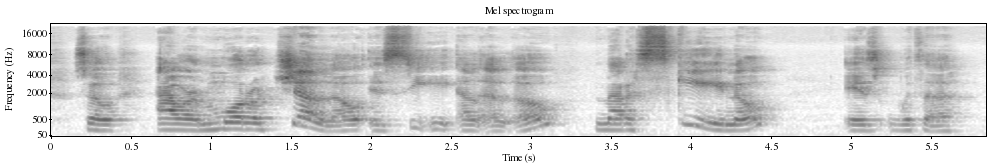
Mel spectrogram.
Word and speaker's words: maraschino: we are using now people mispronounce this all the time but i have italian roots so i'm going to say it correctly maraschino it's not maraschino because in italian ch is k and c alone followed by a soft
